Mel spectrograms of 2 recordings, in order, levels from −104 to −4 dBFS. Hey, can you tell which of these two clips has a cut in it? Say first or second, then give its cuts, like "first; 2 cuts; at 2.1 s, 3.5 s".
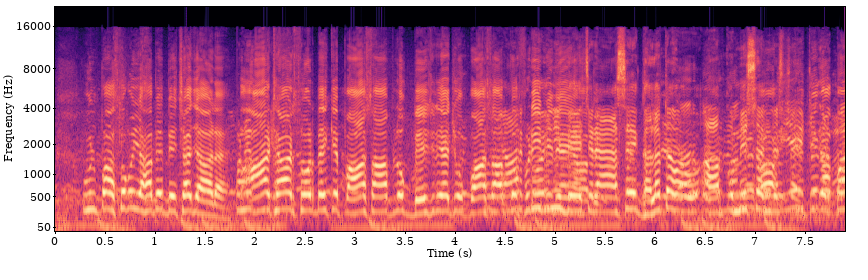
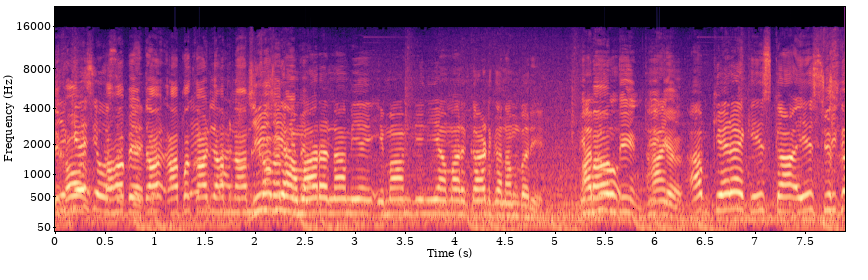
first; 1 cut; at 1.9 s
